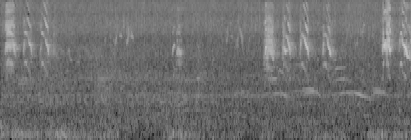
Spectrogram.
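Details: Indian ringneck (rose-ringed) parakeets at ANGRAU, Hyderabad, India, in May: short harsh, high screeching bursts in scattered clusters over a constant low rumbling background.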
